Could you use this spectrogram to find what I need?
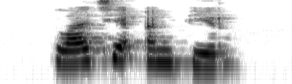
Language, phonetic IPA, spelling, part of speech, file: Russian, [ɐm⁽ʲ⁾ˈpʲir], ампир, noun, LL-Q7737 (rus)-ампир.wav
- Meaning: Empire style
